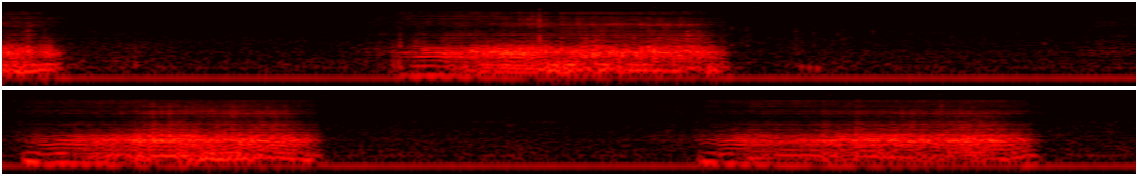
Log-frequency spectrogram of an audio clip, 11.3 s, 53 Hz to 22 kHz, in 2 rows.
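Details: Adult woman snoring at night around 1:15 am, a nightly problem: regular loud rasping snores about 15 per minute, each over a second long, with quiet gaps and a low background hum.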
